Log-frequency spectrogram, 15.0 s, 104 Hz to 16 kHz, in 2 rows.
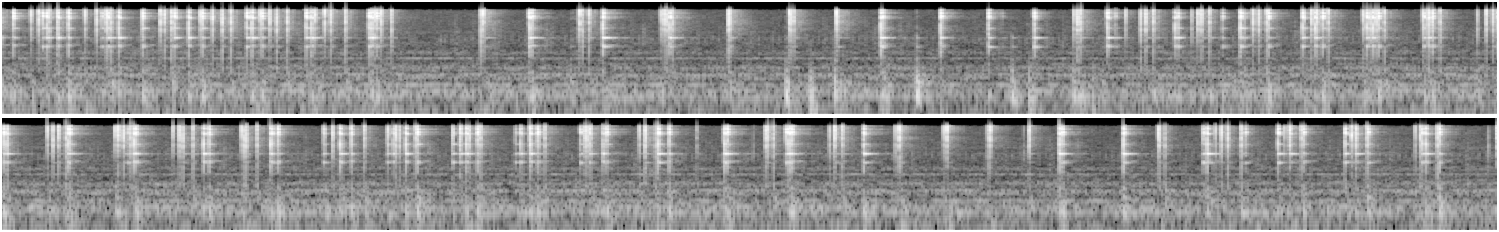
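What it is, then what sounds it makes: Glass whiskey tumbler. Long matte nails tap quickly and repeatedly on the base and walls of a small, empty, clear glass whiskey tumbler lying on its side. Each tap makes a bright, brief glassy ring around 3.2 kHz, and the taps go on steadily in an uneven, clicking rhythm.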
